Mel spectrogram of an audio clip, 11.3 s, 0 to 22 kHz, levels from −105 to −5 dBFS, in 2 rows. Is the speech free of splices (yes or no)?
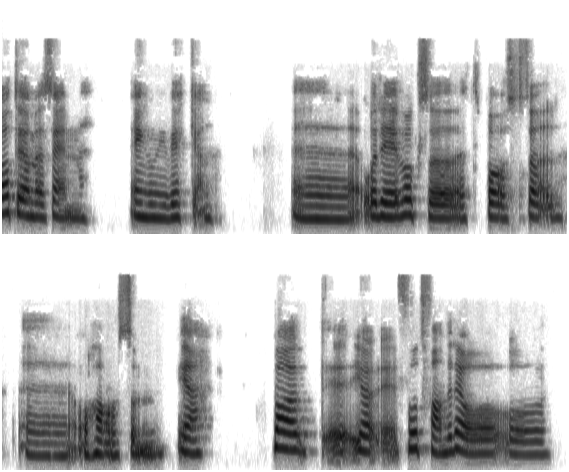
yes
